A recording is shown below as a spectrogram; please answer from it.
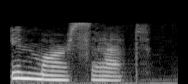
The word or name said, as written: Inmarsat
